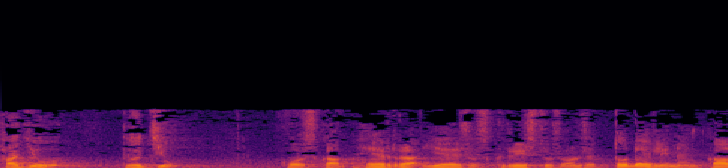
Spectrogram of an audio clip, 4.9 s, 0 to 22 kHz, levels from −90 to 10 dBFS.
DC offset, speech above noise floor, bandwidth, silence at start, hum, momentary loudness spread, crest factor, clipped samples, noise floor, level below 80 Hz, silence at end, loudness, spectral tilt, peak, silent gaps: under 0.1%; 22 dB; 8 kHz; 0 s; none; 10 LU; 16 dB; under 0.1%; -43 dBFS; -46 dBFS; 0 s; -22 LUFS; -6.5 dB/octave; -6 dBFS; none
